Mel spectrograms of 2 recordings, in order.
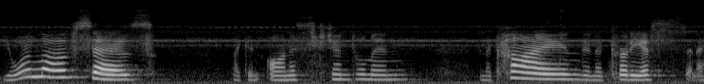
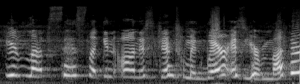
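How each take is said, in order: First: Teasing hush. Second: Mimicking the nurse's words, exasperated; mocking imitation. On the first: Acted. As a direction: tease by holding it back quietly. Nurse teases, drawing it out. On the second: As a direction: parrot her reply back scornfully. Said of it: "How oddly thou repliest".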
